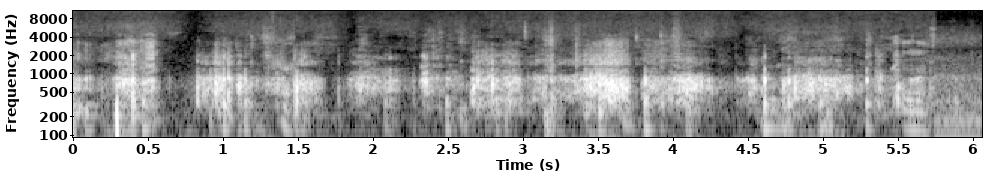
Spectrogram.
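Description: Indistinct, unintelligible voices mixed with rustling and handling noise close to the microphone. Near the end this gives way to a faint steady low hum.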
